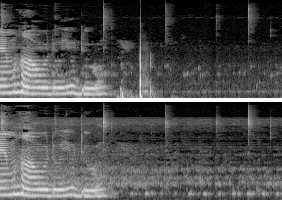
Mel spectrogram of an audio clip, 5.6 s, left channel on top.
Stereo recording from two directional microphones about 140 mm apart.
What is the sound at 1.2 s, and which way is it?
Music, centre (ahead or behind).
